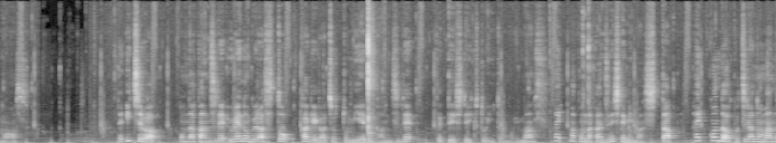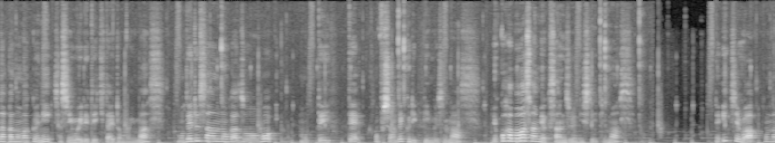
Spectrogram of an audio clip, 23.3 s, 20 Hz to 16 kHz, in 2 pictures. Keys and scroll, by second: 2.4 shift+Left, 2.8 shift+Up, 3.3 shift+Right, 3.6 shift+Down, 4.5 shift+Up, 5.5 Return, 6.3 Left, 7.2 shift+Up, 7.8 shift+Down, 8.2 super+s, 10.3 BackSpace.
